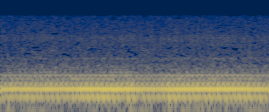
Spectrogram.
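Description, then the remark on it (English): A car engine drones steadily as the car drives across the border from Tijuana, a constant low, harmonic hum at even loudness throughout with no voices. “And as the car crossed the border, the police started to close in.”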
